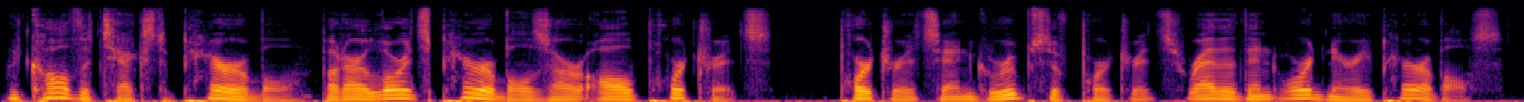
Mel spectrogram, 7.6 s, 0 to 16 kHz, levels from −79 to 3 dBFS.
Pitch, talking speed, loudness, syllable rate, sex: 115 Hz, 165 wpm, -17 LUFS, 5.1 syllables/s, male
